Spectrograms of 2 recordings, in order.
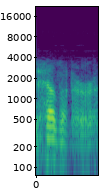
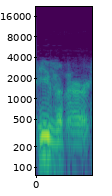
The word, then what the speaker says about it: Heavener: the 20th century from heaver spelled like heaven I think it's pronounced heaver Oklahoma maybe I've got the pronunciation wrong forgive me if anybody's from there but uh uh once I pronounced it Heavener and somebody told me it's heaver Heavener Oklahoma so there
